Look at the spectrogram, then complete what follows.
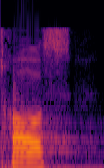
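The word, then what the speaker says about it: hos (ὡς): Now, the only two places in the Scripture that the one Greek word, hos, it's omega, sigma, and it's got the rough breathing mark, so it's pronounced hos.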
